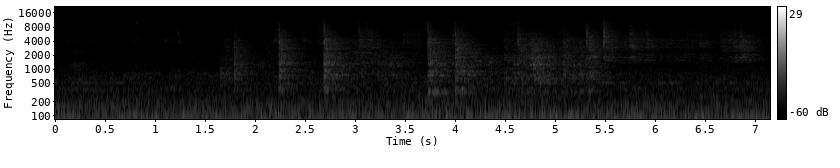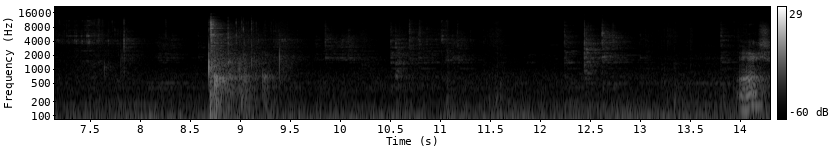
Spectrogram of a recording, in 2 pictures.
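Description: Irregular small clicks and scrapes of insulated wire being handled and pushed up through a metal tube on a riding mower, with one sharp knock a little under nine seconds in.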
